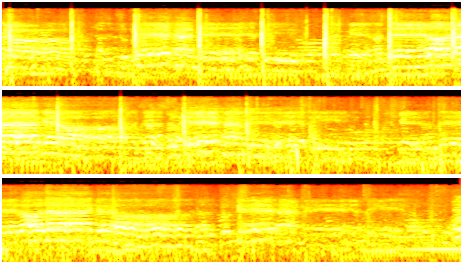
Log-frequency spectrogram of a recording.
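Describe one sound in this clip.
A crowd of men chants together loudly outdoors.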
